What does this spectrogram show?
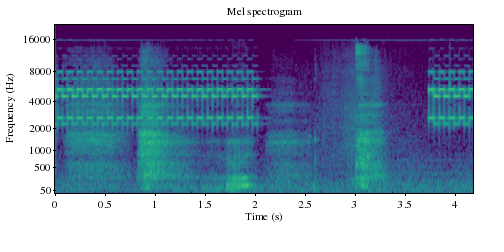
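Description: A phone rings with a bright, warbling electronic tone, sounding for about two seconds, falling silent briefly amid some rustling and a short noise, then starting up again.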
